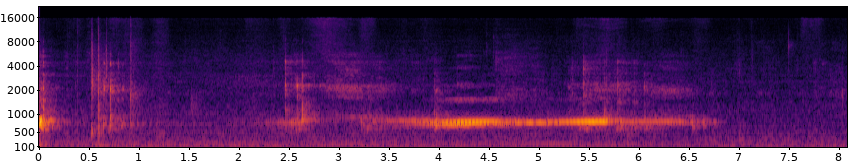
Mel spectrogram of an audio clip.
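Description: Wireless baby monitor feeding back: a steady whistling tone from the monitor's speaker picking up the nearby camera's microphone, because the two units sit close together. It starts a couple of seconds in, swells, then fades out near the end as the units are moved apart, after a few light handling knocks at the start.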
